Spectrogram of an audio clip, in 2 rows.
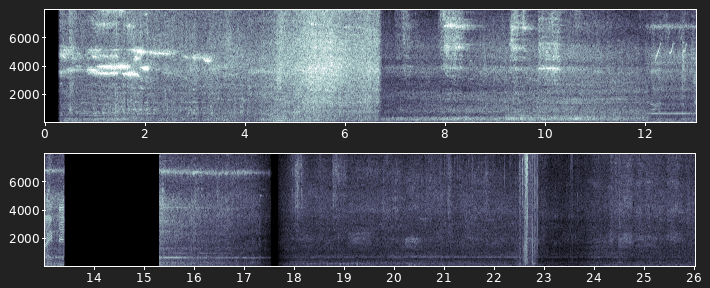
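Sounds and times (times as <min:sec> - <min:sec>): high wheel squeal: 0:00.3 - 0:05.0, 0:12.0 - 0:13.2
passenger train rumbling past: 0:00.3 - 0:13.4, 0:15.3 - 0:26.0.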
